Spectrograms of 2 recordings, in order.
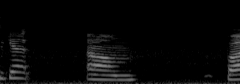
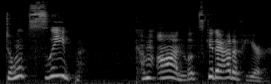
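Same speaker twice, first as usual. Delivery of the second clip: urgent shout; 7 semitones higher, 13 dB louder than usual. Acted. Shaking awake a sleeping companion.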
